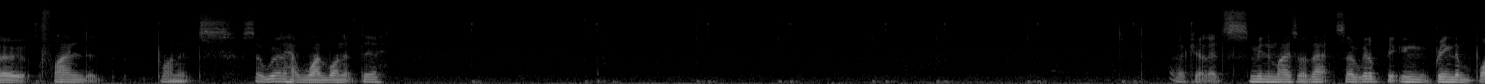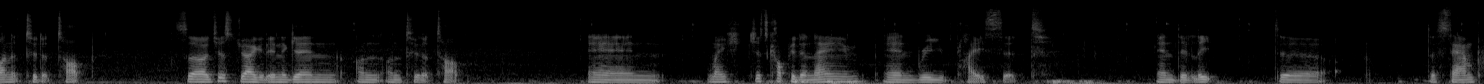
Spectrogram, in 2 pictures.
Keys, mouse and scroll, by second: 22.3 click, 23.1 ctrl+c, 23.6 click, 25.5 ctrl+v, 25.9 click, 26.3 right click, 27.2-29.6 drag.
